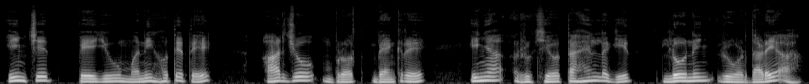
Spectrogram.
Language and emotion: Santali, neutral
